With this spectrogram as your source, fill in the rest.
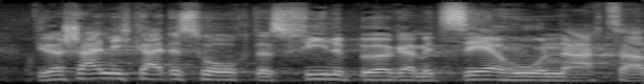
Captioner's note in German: none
